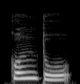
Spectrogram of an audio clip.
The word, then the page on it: 攻读: gōng dú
